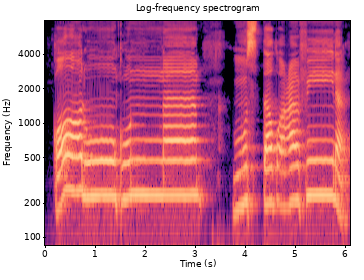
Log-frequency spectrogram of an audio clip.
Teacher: فیما کنتم، قالوا کنا، قاف کو موٹا ادا کریں گے، قاف کے سالف مدہ ایک انداز میں کھینچیں گے، لام کو واو کے سامنے واو مدہ ایک انداز میں کھینچیں گے، کنہ میں نون کے اوپر شد زور دیں گے اور نون کے سالف مدہ ایک انداز میں کھینچیں گے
